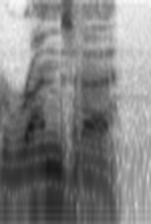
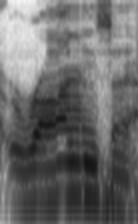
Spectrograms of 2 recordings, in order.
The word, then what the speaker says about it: Runza: Because you can't look at the word Runza and get Ronza out of it. I mean, it's literally pronounced how it looks.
